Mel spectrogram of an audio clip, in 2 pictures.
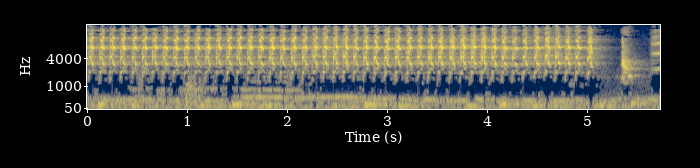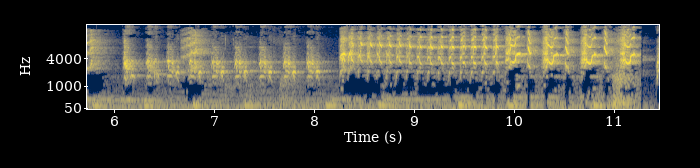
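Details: Long-tailed shrike, a masteran training song: rapid high chattering notes repeated about three times a second for five seconds, then a broken stretch of varied sharp chips and squeaks, before the fast chatter resumes.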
